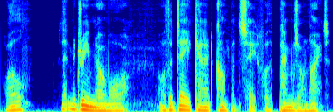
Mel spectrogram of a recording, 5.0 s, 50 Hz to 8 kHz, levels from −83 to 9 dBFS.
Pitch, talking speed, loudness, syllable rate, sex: 95 Hz, 180 wpm, -20 LUFS, 5.2 syllables/s, male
